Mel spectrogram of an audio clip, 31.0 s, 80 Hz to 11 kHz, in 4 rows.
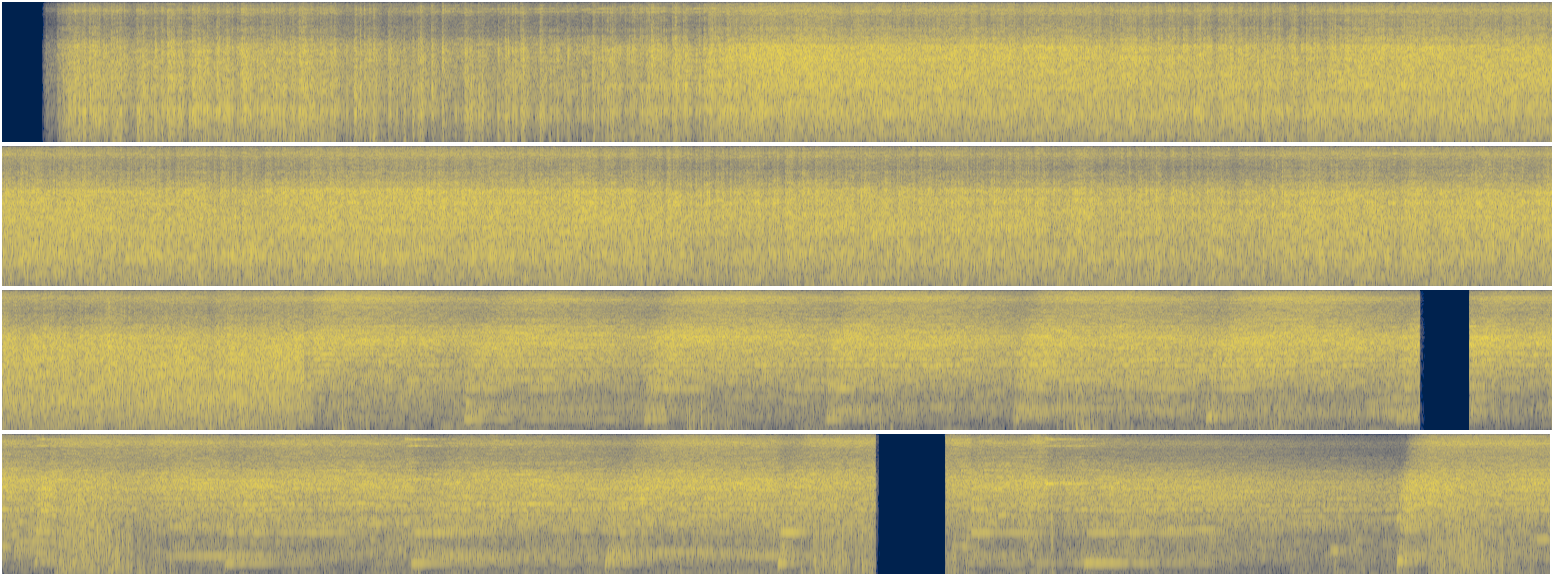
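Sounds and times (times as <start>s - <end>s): firecrackers crackling: 0.2s - 30.9s.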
